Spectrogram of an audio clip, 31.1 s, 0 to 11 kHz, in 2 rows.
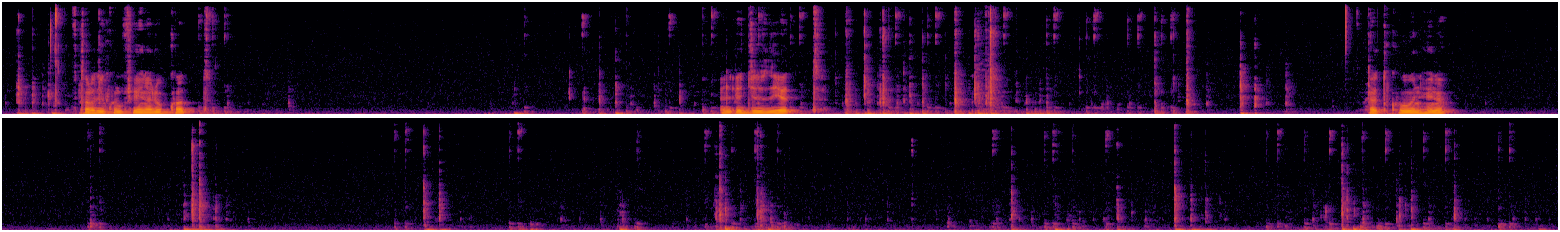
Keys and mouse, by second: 0.2 z, 0.8 ctrl+r, 5.3 alt+middle click, 6.3-6.7 middle drag, 7.1 click, 7.5 shift+click, 8.0 shift+click, 8.7 alt+a, 8.9 click, 9.3 shift+click, 9.8 alt+a, 10.0 click, 10.5 shift+click, 11.3 shift+drag, 11.6 shift+click, 12.4 KP_1, 13.7 g, 19.8 g, 22.0 middle click, 22.9 ctrl+alt+middle click, 23.4-25.5 alt+middle drag, 26.3 alt+middle click, 27.3 g, 28.7 click, 29.2 middle click, 29.8 alt+middle click, 30.6 click.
